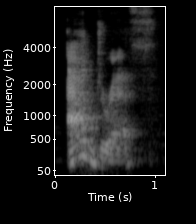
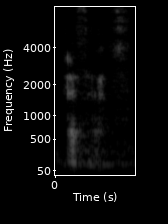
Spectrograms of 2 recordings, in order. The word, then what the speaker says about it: address: But address in Spanish would be la dirección. Yeah? The word is the same. It's written exactly the same. Address. One is pronounced address, one is pronounced address. Band.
